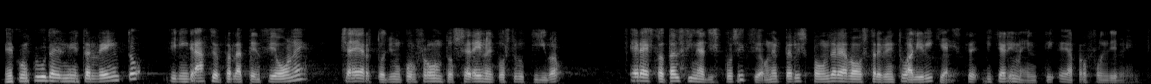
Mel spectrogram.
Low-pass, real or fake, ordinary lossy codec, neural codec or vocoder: 5.4 kHz; fake; none; codec, 16 kHz in and 24 kHz out, 1.1 kbps, FireRedTTS-2 codec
